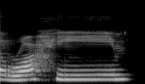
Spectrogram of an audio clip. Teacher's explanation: رحمن الرحیم کو جو ہے واضح پڑھنا ہے، اس میں واو کی آواز نہیں آنی چاہیے، وحیم نہیں، ٹھیک ہے.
